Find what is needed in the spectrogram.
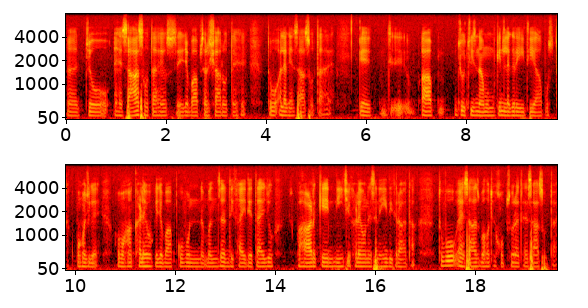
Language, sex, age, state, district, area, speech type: Urdu, male, 18-30, Uttar Pradesh, Ghaziabad, urban, spontaneous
